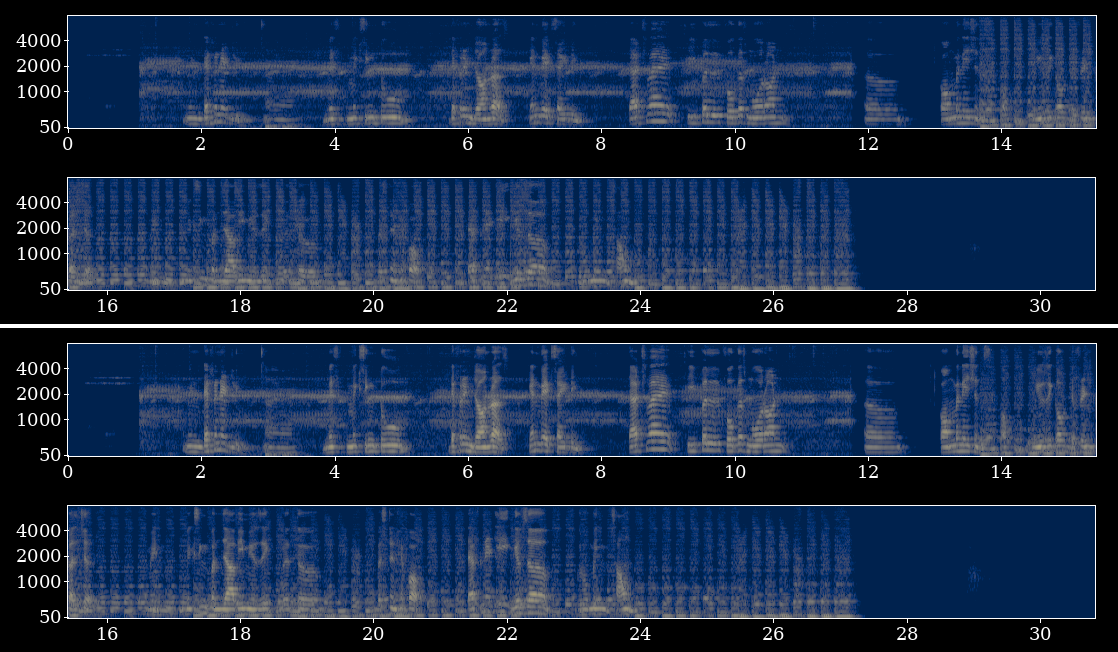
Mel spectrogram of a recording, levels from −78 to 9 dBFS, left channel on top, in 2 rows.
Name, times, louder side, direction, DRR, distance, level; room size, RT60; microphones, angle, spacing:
Rain, 1.1-11.7, right 2 dB, 45° right, 0.8 m, -45 dB
voice 1, 1.7-3.4 3.8-5.2 5.7-6.7 6.9-7.7 8.4-10.8 11.9-12.5 13.1-15.9 16.6-19.3 19.9-20.8 21.3-22.7 23.0-24.0, right 4 dB, 60° right, 0.3 m, -33 dB
sound 1, 13.6-27.2, left 1 dB, 40° left, 0.5 m, -38 dB
3.0 x 2.5 x 2.4 m
head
